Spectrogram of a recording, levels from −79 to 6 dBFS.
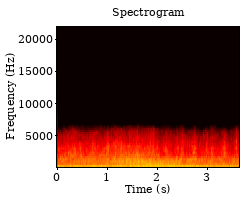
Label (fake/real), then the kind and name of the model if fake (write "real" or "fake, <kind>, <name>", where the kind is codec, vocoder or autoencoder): fake, codec, DAC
